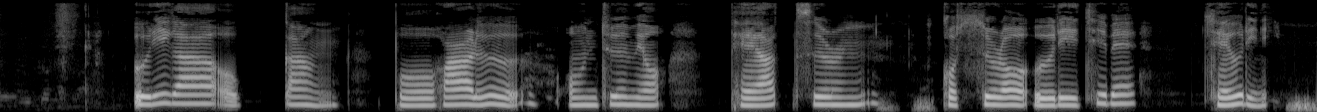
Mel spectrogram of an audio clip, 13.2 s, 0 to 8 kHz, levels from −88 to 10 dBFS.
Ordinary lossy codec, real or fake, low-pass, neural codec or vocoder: MP3, 64 kbps; real; 7.2 kHz; none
